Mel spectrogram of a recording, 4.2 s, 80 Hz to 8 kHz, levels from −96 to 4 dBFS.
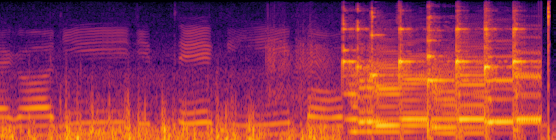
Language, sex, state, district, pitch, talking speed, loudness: Punjabi, male, Punjab, Kapurthala, 260 Hz, 85 wpm, -14 LUFS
